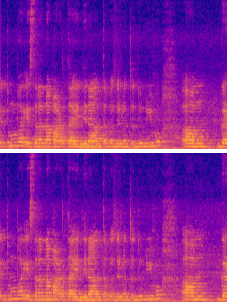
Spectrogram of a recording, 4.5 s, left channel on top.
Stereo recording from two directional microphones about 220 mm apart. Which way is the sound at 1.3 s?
35° right (ahead or behind).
